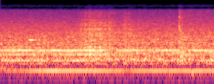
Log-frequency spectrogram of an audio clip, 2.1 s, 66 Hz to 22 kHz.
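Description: Small A3 UV flatbed printer's platform drive motor carrying the print bed into the machine, a steady hum with a few held tones. A short click comes near the end.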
